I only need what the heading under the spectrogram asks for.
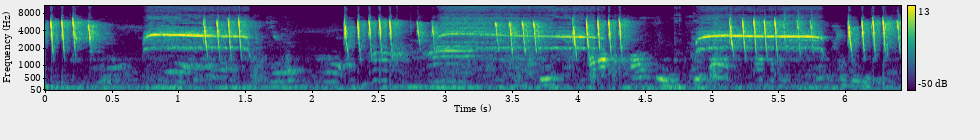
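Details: Ciblek (bar-winged prinia) from Slawi, Central Java, singing ngebren: bursts of quick staccato ticks alternate with long level whistles laid over buzzing, roughly every one and a half seconds.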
